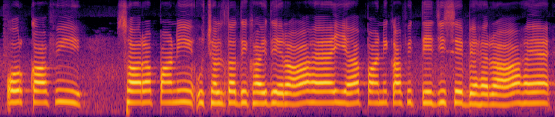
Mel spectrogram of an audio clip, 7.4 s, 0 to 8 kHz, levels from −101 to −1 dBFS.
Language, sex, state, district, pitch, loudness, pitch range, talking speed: Hindi, male, Uttar Pradesh, Shamli, 255 Hz, -15 LUFS, 245-260 Hz, 135 wpm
